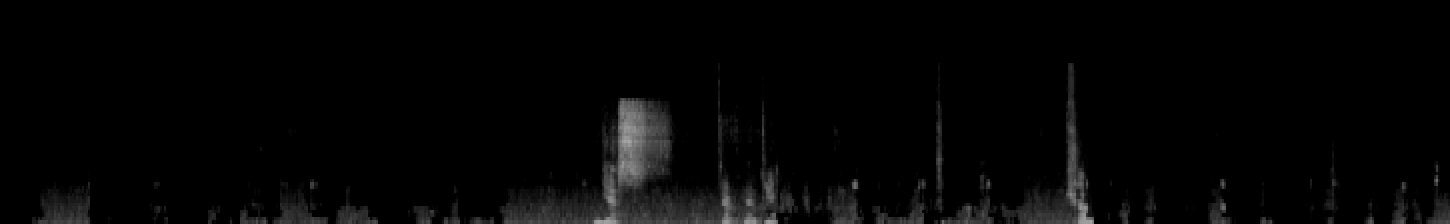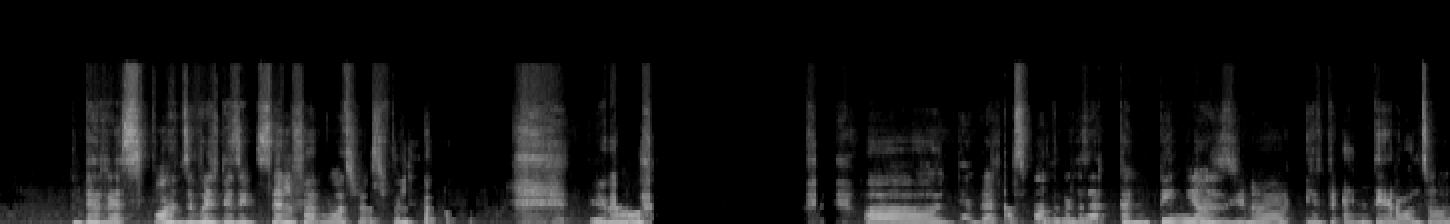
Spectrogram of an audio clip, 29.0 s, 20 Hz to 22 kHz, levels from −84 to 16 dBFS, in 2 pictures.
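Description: At 2.31 to 2.41 s there is a burst of packet loss. About 80 ms of audio arrived too late or never arrived. The receiver stretched the last sound for roughly 74 ms while fading it, so a brief held buzz or hiss is heard before the speech resumes with that stretch missing.

Short concealed packet loss follows at 15.55, 20.72, 25.90, 26.91 and 28.08 s. Each time, about 20 ms failed to reach the decoder in time, and 10 to 23 ms of continued sound bridges the gap, heard as a quick smear or wobble.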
